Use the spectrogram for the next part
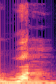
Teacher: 2 ঠোঁট গোল করে খালি অংশ থেকে আদায় হবে, তার মানে খালি জায়গা থেকে, কোথাও বাজবে না।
